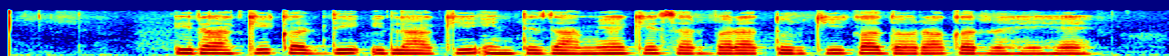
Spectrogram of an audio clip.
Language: Urdu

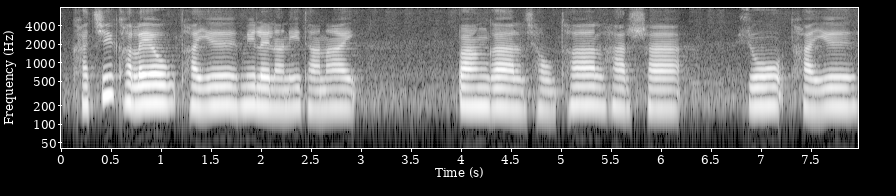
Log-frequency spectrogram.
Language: Bodo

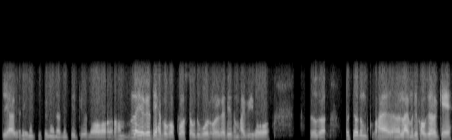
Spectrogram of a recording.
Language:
Manipuri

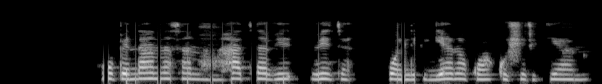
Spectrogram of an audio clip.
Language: Swahili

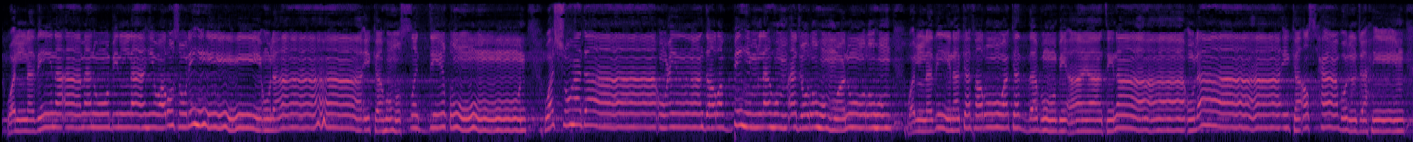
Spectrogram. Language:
Arabic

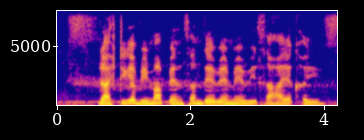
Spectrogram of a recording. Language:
Magahi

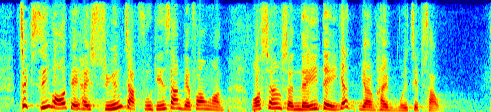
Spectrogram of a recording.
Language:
Cantonese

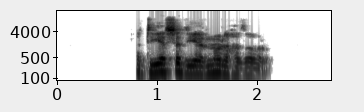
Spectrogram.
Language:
Kabyle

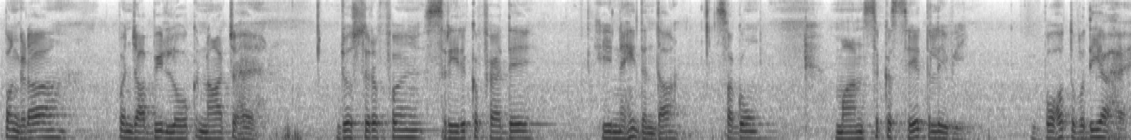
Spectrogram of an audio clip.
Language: Punjabi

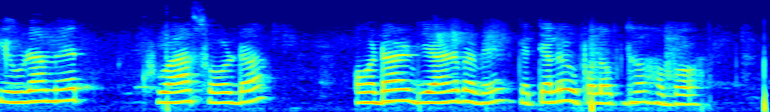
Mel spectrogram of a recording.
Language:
Assamese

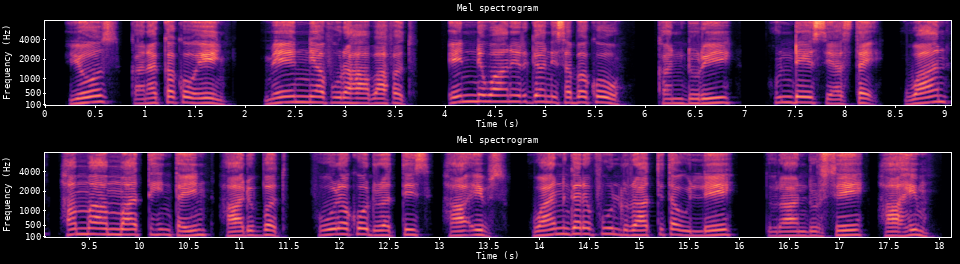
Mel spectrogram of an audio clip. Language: Oromo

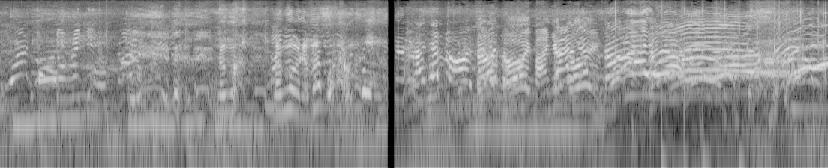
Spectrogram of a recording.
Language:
Vietnamese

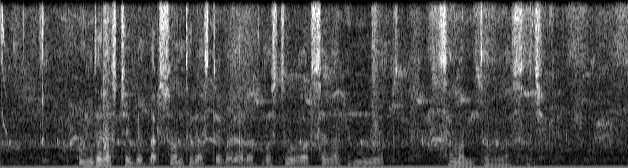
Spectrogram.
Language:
Magahi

